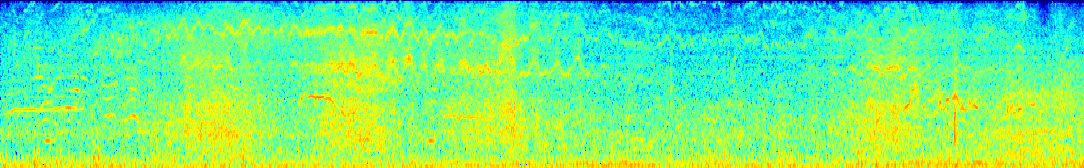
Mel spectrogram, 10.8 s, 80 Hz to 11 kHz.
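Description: Electric 1/10-scale 2wd off-road RC buggies racing: a high-pitched motor and gear whine that rises and falls in pitch as they accelerate and brake, loudest between about two and five seconds in and again near the end, over a steady low rumble.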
